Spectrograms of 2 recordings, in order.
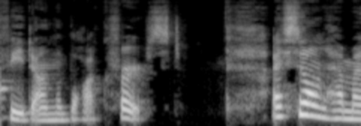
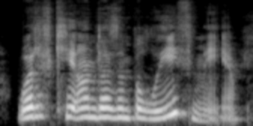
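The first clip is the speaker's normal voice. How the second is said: ordinary delivery, nothing marked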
